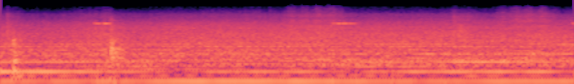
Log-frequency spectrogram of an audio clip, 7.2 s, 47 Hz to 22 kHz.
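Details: Walk-in freezer just powered back on after replacing a miscalibrated temperature control (old one clicked at -20, new at about 45 degrees), box at about thirty degrees and pulling down: steady low hum, constant drone and even fan whoosh, no clicking; normal running.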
